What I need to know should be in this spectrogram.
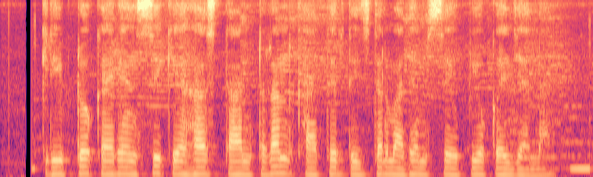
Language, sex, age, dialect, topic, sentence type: Bhojpuri, male, 25-30, Southern / Standard, banking, statement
